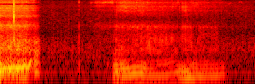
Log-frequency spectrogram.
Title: snoring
